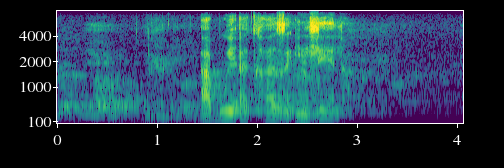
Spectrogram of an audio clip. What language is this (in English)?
Swati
